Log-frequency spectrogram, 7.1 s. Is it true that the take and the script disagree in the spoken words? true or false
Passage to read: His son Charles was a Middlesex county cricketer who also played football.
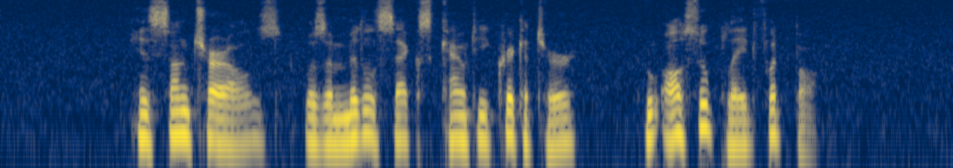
false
